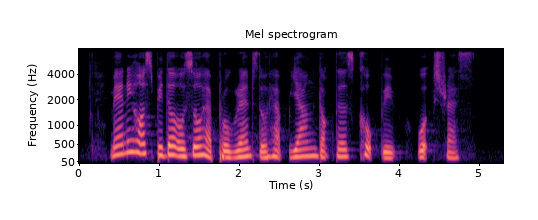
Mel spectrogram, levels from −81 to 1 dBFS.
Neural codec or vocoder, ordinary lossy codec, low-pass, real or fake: none; none; 7.2 kHz; real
